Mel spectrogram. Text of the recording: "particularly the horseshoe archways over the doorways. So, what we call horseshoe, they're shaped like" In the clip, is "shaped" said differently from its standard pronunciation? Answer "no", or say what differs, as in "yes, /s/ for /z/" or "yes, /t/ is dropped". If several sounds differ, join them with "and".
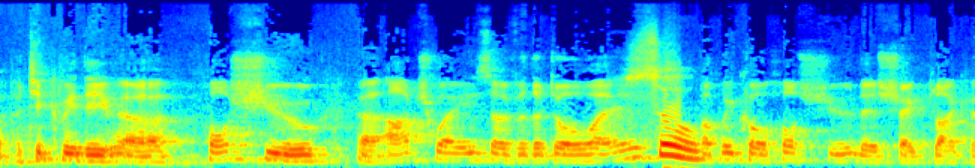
no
